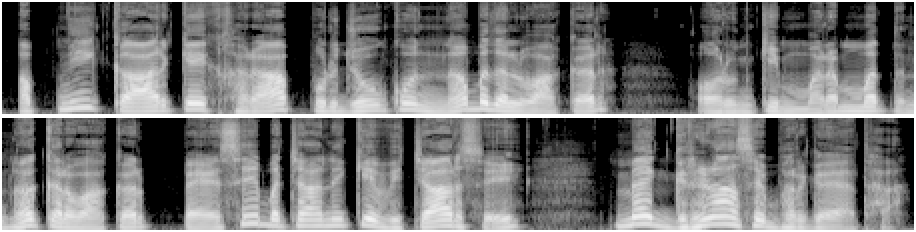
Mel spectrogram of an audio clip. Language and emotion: Hindi, disgusted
